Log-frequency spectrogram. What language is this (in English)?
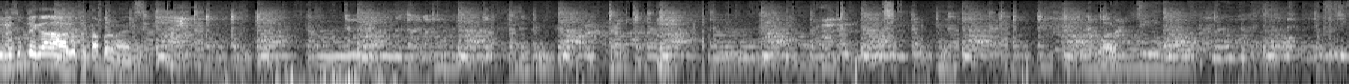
Portuguese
